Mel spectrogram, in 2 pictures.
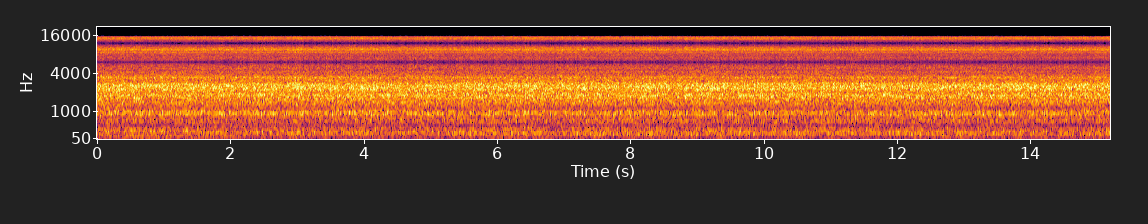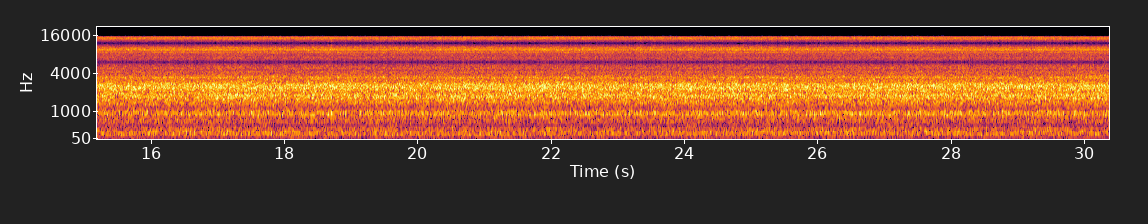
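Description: Steady rush of a cave stream pouring over small waterfalls into pools in a limestone streamway.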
